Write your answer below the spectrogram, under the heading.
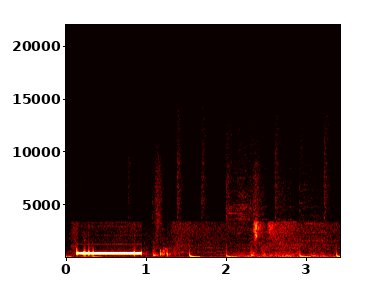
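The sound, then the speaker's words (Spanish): A telephone keypad tone sounds while a number is redialed after a dropped call. One steady, loud beep lasts just under a second, followed by quiet line noise and a few low thumps. “ya te cortaron. Márcale de nuevo.”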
